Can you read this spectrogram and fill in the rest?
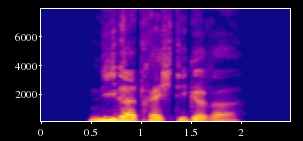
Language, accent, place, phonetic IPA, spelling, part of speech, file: German, Germany, Berlin, [ˈniːdɐˌtʁɛçtɪɡəʁə], niederträchtigere, adjective, De-niederträchtigere.ogg
- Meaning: inflection of niederträchtig: 1. strong/mixed nominative/accusative feminine singular comparative degree 2. strong nominative/accusative plural comparative degree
